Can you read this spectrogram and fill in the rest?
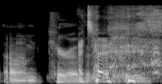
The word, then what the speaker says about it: Cariveau: Yeah, excellent attempt. Cariveau is how I pronounce it.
